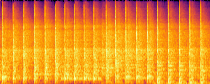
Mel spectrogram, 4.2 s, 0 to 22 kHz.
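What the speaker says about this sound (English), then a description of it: "I've got a blending hammer with an M24 tip by Dentcraft. Now I'm going to use this to come in and tap down these crowns" Dentcraft blending hammer with an M24 tip tapping down crowns on a car panel dent during paintless dent repair, a steady rapid series of about twenty close metallic taps at an even rhythm, no voices.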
